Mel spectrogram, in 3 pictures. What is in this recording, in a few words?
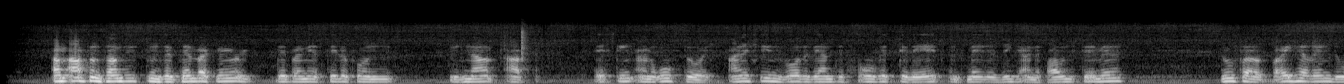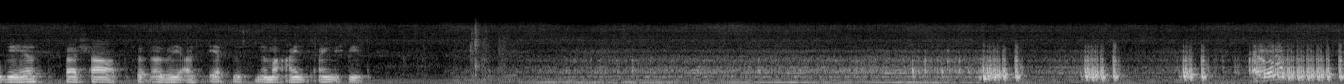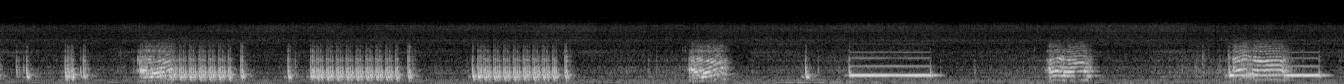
Paranormal voice on the telephone; paranormal music, raps and haunting phenomena, electric voice phenomena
